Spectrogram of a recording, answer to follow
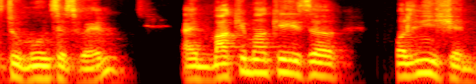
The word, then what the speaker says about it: Makemake: And Makemake is a Polynesian name. And that is how it is pronounced.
